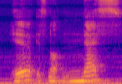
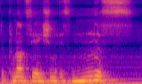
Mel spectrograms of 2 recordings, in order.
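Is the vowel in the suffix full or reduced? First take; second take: full; reduced. First: The suffix has a full 'e' vowel. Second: The suffix has a reduced schwa vowel. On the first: The speaker calls it wrong. "it looks like it's nes" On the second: The speaker calls it right. "that schwa, that uh sound"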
